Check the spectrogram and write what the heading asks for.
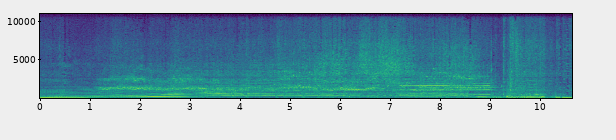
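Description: Ford Mustang V6 engine revving up and held at high revs while the rear tyres squeal and spin in a burnout, then the revs drop. A brief sharp crack comes about nine seconds in.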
